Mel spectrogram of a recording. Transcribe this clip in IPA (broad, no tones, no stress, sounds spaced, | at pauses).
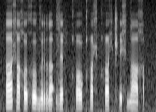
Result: a x a χ o x o ɡ ʊ r a ʔ z ɛ f qʰ ɔ w qʰ e x qʰ e x t͡ʃʼ e x d a χ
